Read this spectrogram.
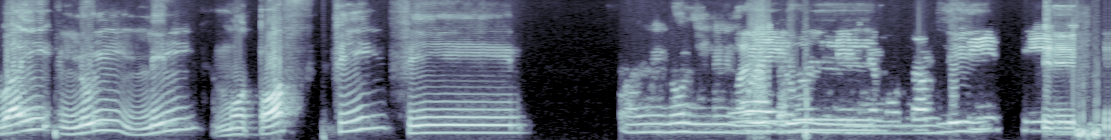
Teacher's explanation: ওয়াই লুল তানউইনের পরে ঈদগামে বেলা গুন্নার অক্ষর লাম আসছে, আমরা গুন্না বাদে মিলিয়ে পড়বো।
